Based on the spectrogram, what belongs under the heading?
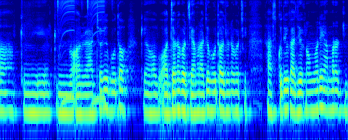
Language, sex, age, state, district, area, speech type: Odia, male, 18-30, Odisha, Kendujhar, urban, spontaneous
